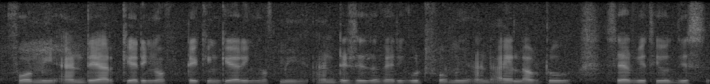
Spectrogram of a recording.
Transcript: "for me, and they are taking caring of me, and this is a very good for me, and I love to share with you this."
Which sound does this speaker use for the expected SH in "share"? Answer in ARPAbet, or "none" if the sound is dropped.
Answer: S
